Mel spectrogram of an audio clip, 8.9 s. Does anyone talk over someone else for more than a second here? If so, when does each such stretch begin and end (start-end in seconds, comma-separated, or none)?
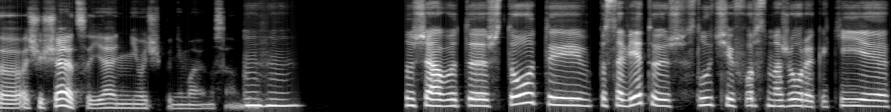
none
